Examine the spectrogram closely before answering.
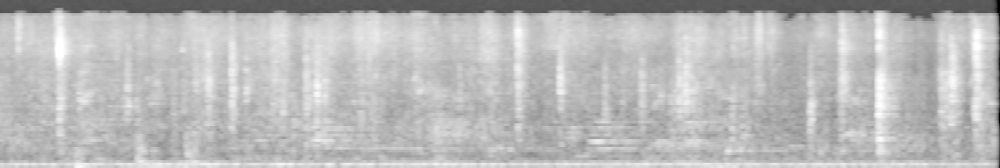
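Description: Papers rustle on a table nearby.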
